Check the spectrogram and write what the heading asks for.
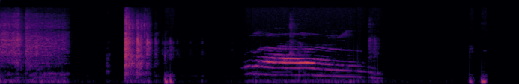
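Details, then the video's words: Fierce cat in a fight: hissy noise bursts and knocks, then a single drawn-out yowl that gently falls in pitch for about two seconds, followed by two sharp thumps. "SUARA KUCING GARANG BERANTEM"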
